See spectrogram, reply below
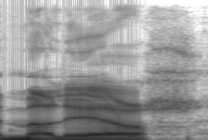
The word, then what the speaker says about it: Malheur: The group that occupied the Malheur National Wildlife Refuge. I give it the French pronunciation because it means unhappiness.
